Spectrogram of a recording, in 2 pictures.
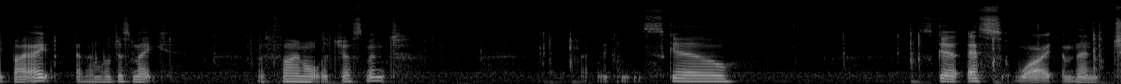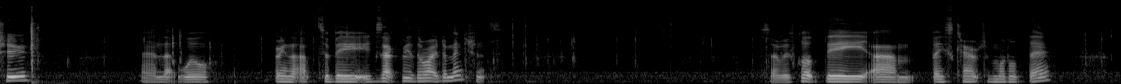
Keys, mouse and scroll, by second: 0.3 l, 1.4 KP_3, 3.1 s, 5.2 right click, 6.4 s, 9.5 middle click, 10.0 a, 10.2 z, 10.6-11.4 scroll down 4, 11.1 middle click, 11.6 shift+middle click, 12.2-12.7 scroll down 2, 13.0 shift+middle click, 13.3 a, 14.0 middle click, 14.0 a, 14.7 middle click, 15.5 Tab, 15.5 right click, 15.9 middle click, 16.2 a, 16.7 middle click, 20.0 middle click, 21.5 middle click.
